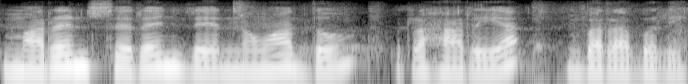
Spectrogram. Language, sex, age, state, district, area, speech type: Santali, female, 45-60, Jharkhand, Bokaro, rural, read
